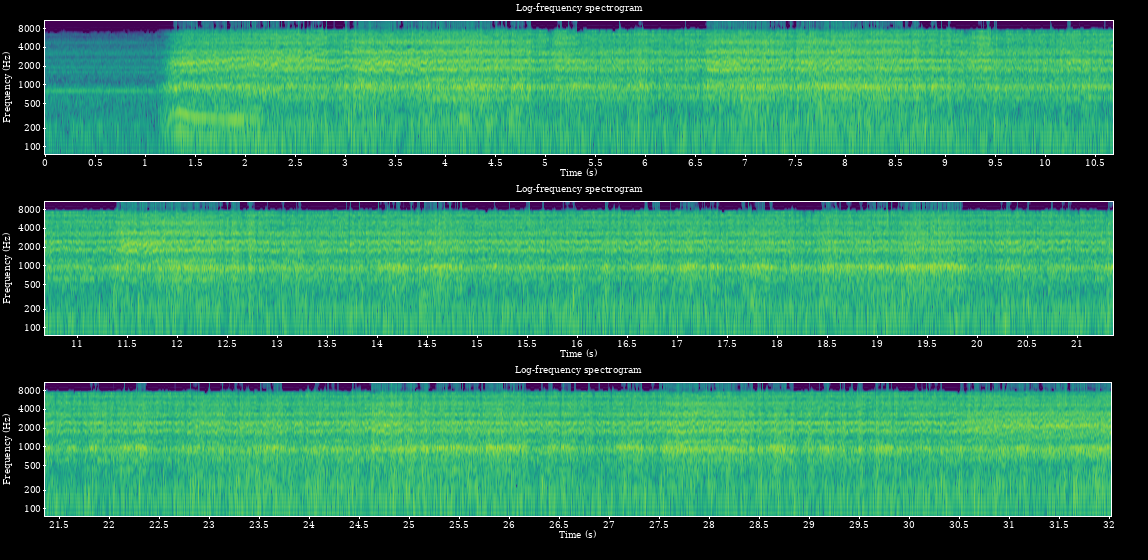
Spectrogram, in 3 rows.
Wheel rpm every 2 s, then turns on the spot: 20, 150, 160, 160, 160, 160, 160, 160, 160, 160, 160, 160, 170, 160, 160, 160.
none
